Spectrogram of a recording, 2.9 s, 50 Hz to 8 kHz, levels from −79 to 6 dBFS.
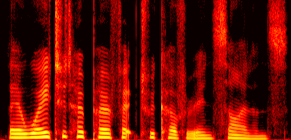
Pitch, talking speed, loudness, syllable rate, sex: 200 Hz, 145 wpm, -18 LUFS, 5.5 syllables/s, female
